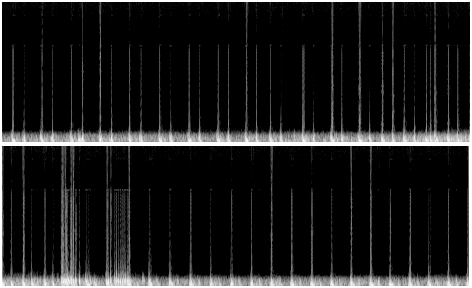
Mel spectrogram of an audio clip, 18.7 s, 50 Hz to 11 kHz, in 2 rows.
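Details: Male's heartbeat recorded with a Stemoscope while smoking a cigar after not smoking for a while, feeling lightheaded: rapid, regular heartbeat of roughly 140 beats a minute with a low hum and brief rubbing noise; tachycardia after nicotine.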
